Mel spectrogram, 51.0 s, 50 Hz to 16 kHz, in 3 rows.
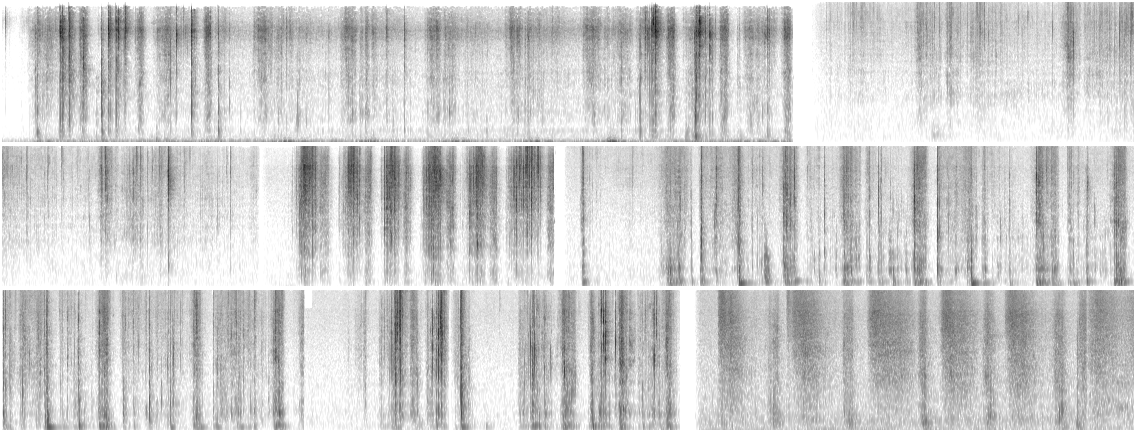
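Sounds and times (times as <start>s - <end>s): slime squelching: 0.0s - 38.6s, 39.2s - 44.2s
slime crackling and popping: 12.2s - 25.3s.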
